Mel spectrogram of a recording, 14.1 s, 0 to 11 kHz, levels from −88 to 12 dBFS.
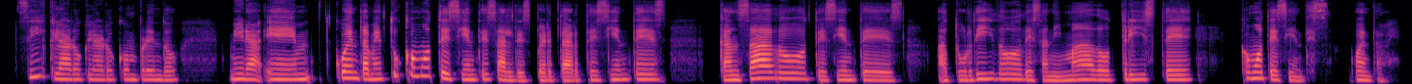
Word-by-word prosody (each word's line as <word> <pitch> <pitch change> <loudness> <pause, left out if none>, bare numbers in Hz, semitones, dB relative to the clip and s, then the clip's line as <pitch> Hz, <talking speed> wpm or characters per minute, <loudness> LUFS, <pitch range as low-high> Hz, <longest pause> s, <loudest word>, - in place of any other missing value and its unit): Sí, 305 +2 -3
claro, 200 -2 +1
claro, 185 -1 -4
comprendo. 185 -2 -3 0.5
Mira, 210 -2 +2
em, 205 +1 +2 0.2
cuéntame, 210 -5 +4
¿tú 245 +11 -6
cómo 335 0 +4
te 230 -8 +2
sientes 195 0 -2
al 170 -2 +3
despertar? 155 +1 -1
¿Te 175 +2 -6
sientes 200 +2 -2 0.5
cansado, 225 +5 +5
te 170 -6 -5
sientes 170 -2 -2 0.4
aturdido, 205 +5 -1
desanimado, 175 +3 +1
triste? 190 0 -2 0.5
¿Cómo 240 0 +3
te 180 -5 0
sientes? 155 0 -7 0.2
Cuéntame. 165 -4 -4
190 Hz, 105 wpm, -22 LUFS, 175-210 Hz, 0.5 s, cansado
